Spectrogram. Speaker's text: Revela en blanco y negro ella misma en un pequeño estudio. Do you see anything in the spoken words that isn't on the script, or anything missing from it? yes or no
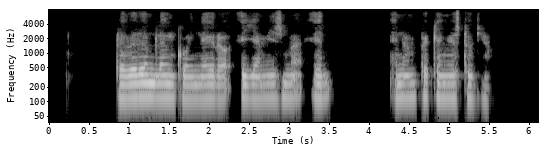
no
